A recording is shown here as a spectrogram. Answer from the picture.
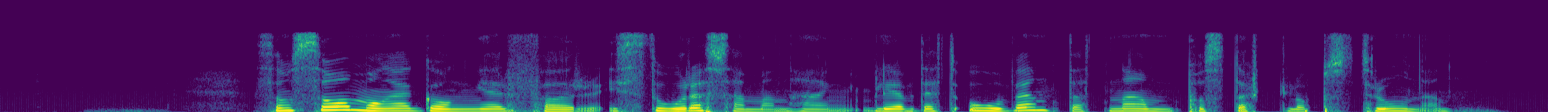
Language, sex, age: Swedish, female, 19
